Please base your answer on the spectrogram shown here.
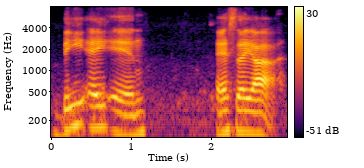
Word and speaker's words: banzai: When they yelled bonsai, they yelled banan s ai. When we put a tree in a pot, we do b o n s ai.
